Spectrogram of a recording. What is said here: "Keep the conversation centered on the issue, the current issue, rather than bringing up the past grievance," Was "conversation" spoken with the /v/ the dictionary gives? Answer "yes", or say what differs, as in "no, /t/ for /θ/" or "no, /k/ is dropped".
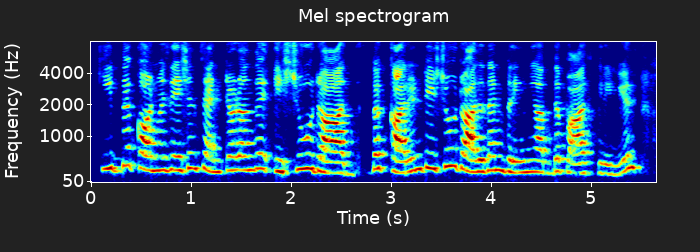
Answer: yes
